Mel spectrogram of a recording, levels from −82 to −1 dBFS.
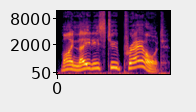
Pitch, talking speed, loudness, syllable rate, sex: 200 Hz, 160 wpm, -16 LUFS, 3.6 syllables/s, male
